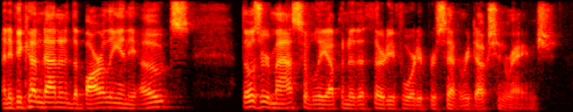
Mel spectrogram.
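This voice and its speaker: A man hosts a talk-radio show, speaking off the cuff in an informal way. His voice sits at an average pitch, and the audio is a little dull and lo-fi. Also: fairly even intonation, fast talker.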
